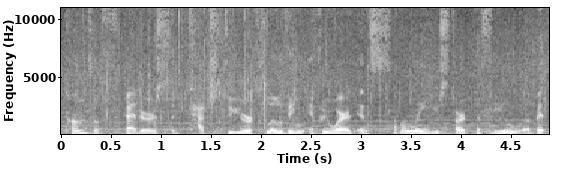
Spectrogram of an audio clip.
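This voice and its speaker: A man's voice: a little high, very animated, a little fast, poor audio. A man playing a tabletop roleplaying game, speaking in formal, articulate character and narrating his own actions with theatrical flair. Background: music under the voice.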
